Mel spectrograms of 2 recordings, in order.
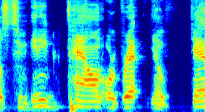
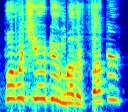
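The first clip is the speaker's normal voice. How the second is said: high, loud demand; shouting back at the host; heated challenge; 13 semitones higher, 5 dB louder than usual. Real, not acted. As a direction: throw the question back hard. Defending himself in heated argument.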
